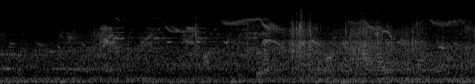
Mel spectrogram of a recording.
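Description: Small songbirds chirping and singing, with quick repeated high notes from more than one bird.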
